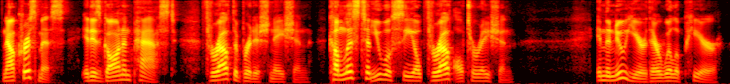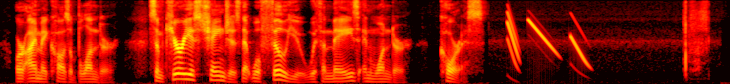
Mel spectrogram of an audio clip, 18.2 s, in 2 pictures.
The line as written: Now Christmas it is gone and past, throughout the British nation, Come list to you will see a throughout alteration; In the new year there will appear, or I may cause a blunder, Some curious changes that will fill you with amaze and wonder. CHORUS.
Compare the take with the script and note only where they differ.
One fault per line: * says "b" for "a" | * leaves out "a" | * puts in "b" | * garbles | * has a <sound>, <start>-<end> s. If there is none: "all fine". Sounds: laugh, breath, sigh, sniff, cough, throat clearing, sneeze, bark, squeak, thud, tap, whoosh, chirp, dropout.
* has a chirp, 15.5-16.5 s
* has a sigh, 17.7-18.0 s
